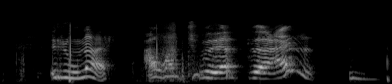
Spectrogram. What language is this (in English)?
Icelandic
